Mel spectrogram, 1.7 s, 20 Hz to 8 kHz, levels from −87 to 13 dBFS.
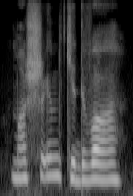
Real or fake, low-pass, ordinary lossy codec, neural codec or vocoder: fake; none; none; codec, 16 kHz, 2 kbps, X-Codec, WavLM features, trained on Multilingual LibriSpeech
